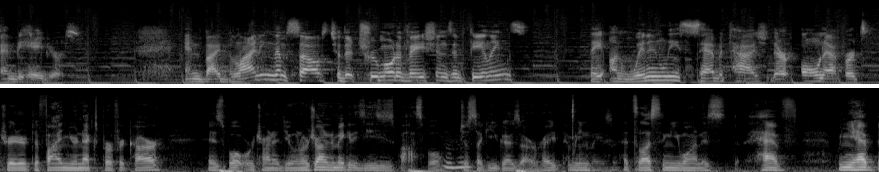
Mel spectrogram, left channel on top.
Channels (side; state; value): both; different; correlation 0.00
